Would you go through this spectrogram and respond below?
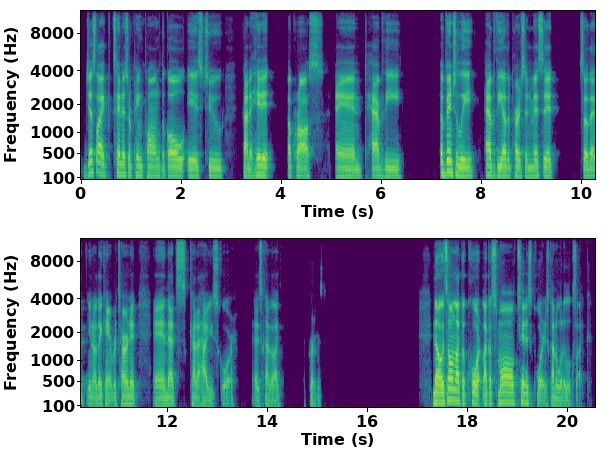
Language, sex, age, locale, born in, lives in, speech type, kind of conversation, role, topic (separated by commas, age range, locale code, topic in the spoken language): English, male, 25-29, en-US, United States, United States, conversation, unstructured, none, Which kind of exercise or movement fits your life best right now, and how could it help you connect with others?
